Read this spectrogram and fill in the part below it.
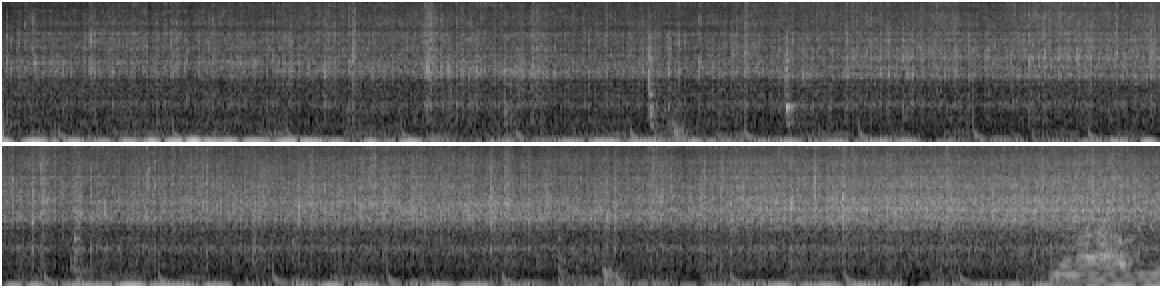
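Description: Eggs and sausages sizzle steadily on a preheated Ninja Foodi grill, a dense, even frying hiss with faint clicks and scrapes running throughout.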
